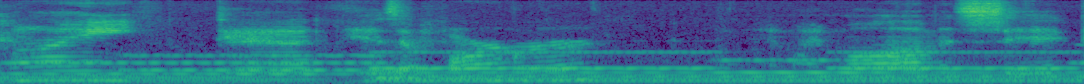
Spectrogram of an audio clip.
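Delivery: put-on a little sad child; sad kid voice. Kid tells a sad story.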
